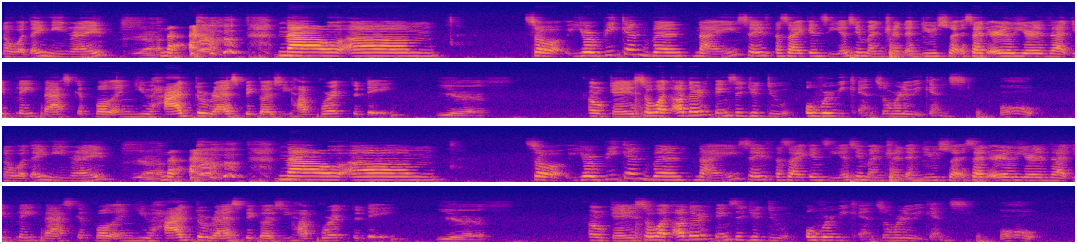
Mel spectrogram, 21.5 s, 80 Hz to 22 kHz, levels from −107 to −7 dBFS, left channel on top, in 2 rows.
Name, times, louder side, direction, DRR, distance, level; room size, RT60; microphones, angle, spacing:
voice 1, 0.0-1.3 1.6-4.3 5.2-11.4 11.7-14.1 14.4-14.7 16.6-20.5, left 4 dB, 55° left, 0.6 m, -38 dB
voice 2, 1.3-1.6 2.7-2.9 9.0-9.3 11.1-11.2 15.1-15.8 20.7-21.0, left 1 dB, 10° left, 0.4 m, -50 dB
3.9 x 2.1 x 3.0 m
head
